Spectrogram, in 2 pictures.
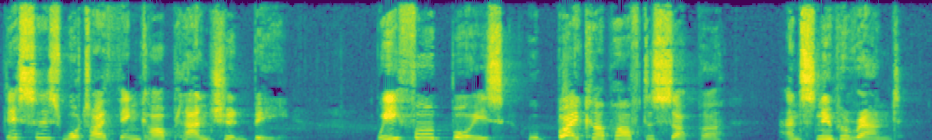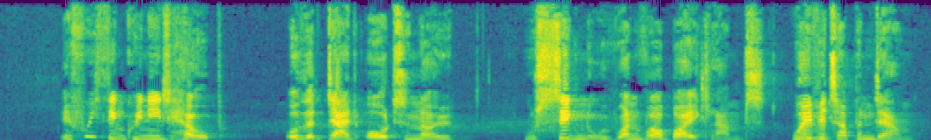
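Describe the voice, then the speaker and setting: A woman playing a brisk schoolboy who leads a child detective club in an audio drama. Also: high voice, sing-song, fairly bright tone, heavily acted. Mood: decisive.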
